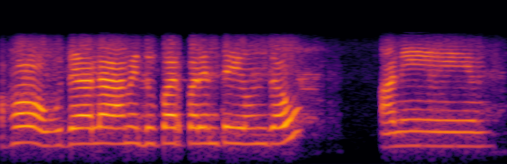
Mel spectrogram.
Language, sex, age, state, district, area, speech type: Marathi, female, 45-60, Maharashtra, Buldhana, rural, conversation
